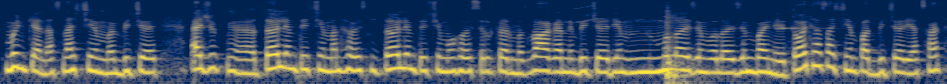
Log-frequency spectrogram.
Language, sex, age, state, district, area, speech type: Kashmiri, female, 18-30, Jammu and Kashmir, Baramulla, rural, spontaneous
